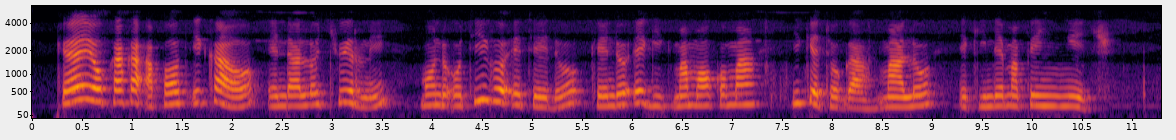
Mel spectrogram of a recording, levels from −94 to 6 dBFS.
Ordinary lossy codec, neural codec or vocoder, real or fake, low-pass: Opus, 64 kbps; none; real; 5.4 kHz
